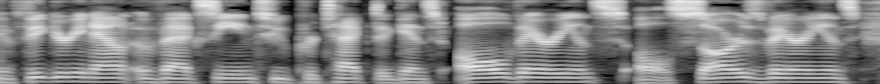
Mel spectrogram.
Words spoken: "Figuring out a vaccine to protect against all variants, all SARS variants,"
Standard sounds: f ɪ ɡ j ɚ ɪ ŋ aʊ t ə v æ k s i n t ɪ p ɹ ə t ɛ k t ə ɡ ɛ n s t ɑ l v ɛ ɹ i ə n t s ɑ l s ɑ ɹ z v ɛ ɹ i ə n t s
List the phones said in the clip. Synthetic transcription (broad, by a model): f ɪ ɡ j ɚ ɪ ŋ aʊ t ə v æ k s i n t ɪ p ɹ ə t ɛ k t ə ɡ ɛ n s t ɑ l v ɛ ɹ i ə n t s ɑ l s ɑ ɹ z v ɛ ɹ i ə n t s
